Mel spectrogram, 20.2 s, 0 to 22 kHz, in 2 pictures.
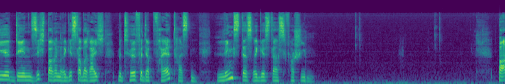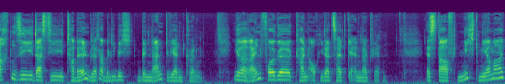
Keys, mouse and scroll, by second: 5.5-7.5 drag, 7.9-8.9 drag.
